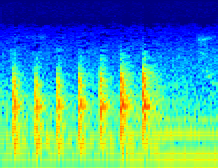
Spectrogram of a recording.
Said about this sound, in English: Didn't you hear me knock?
